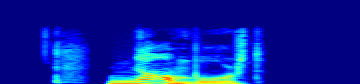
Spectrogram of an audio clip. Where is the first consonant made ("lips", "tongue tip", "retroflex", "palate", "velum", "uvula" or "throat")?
tongue tip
